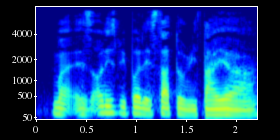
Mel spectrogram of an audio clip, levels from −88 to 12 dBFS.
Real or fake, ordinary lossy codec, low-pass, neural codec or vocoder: real; MP3, 32 kbps; 7.2 kHz; none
